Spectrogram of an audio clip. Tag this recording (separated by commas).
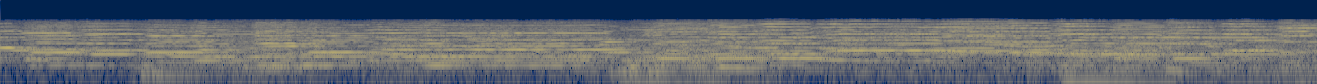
Music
